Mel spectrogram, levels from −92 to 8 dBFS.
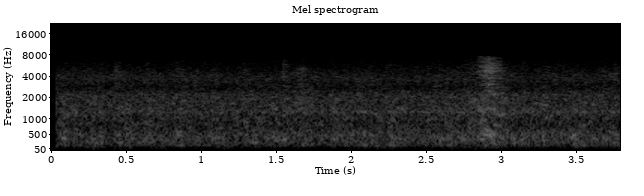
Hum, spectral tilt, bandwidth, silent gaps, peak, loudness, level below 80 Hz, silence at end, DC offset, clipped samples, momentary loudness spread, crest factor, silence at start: none; -1 dB/octave; 7.6 kHz; none; -38 dBFS; -57 LUFS; under -90 dBFS; 0 s; under 0.1%; under 0.1%; 8 LU; 22 dB; 0.05 s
